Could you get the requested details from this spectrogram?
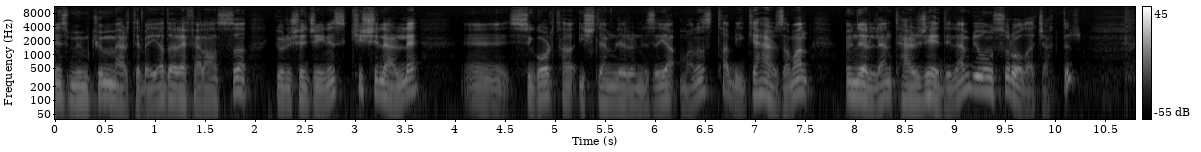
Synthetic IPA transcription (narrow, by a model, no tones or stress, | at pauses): izmymcʰynmæɾt̪ʰe̞bɛjad̪aɾefe̞ɾansɯ | ɟ̥ø̞ɾyʃe̞d͡ʒejiniz̥cʰiʃilʲæɾlʲɛ | siɡo̞ɾt̪ʰaʔiʃlʲæmlʲe̞ɾinizɛjapmanɯz̥t̪ʰabiːcʰiɦæɾzaman | ø̞ne̞ɾilʲænt̪ʰæɾd͡ʒihe̞d̪ilʲænbiunsuɾo̞lˠa̰d͡ʒak̚t̪ʰɯɾ̥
